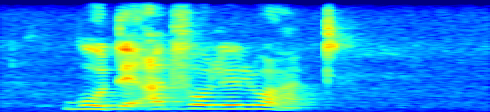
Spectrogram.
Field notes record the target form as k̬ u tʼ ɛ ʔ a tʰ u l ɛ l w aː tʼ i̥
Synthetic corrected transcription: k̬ u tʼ ɛ ʔ a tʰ ɔ l ɛ l w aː tʼ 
